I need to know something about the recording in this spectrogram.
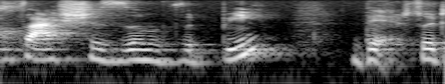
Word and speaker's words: fascism: Now you might go wrong with it, you might say fascism, right? No, but it is not fascism, it is fascism, fascism.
